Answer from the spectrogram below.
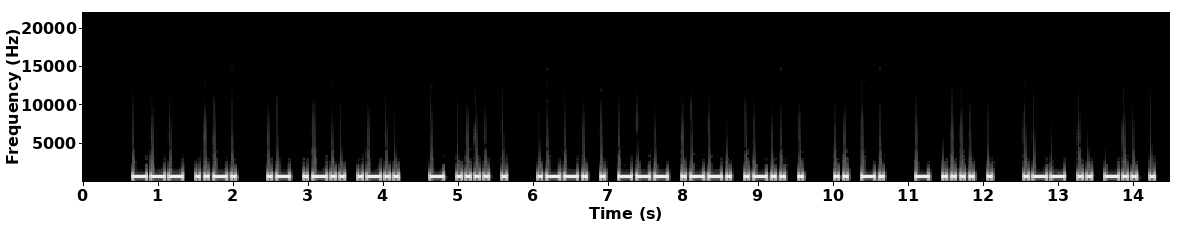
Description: Morse code, heard as a keyed tone, about 20 wpm, 700 Hz. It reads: OF ALL THE PEOPLE IN THE WIDE
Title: Sentences from Top 1000 Words - Review Part 6 - 20wpm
